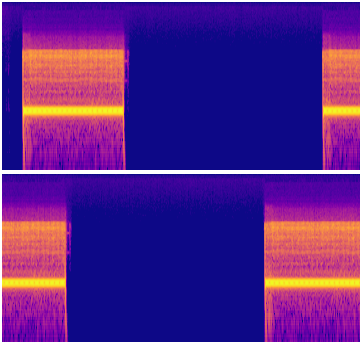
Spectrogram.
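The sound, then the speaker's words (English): A US telephone ringback tone, as heard when calling a number in the U.S., repeats three times, each steady two-second buzz separated by about four seconds of silence, clear with no voices. “It's just what it sounds like to call a number in the U.S.”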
